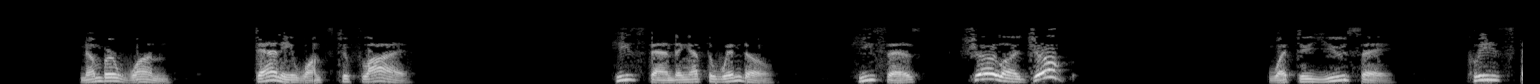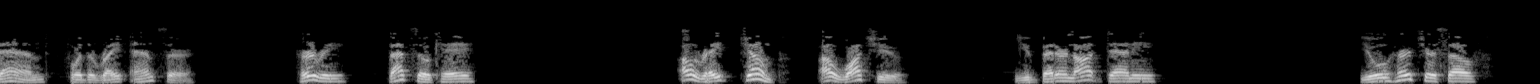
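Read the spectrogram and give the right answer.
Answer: You'd better not, Danny. You'll hurt yourself.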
